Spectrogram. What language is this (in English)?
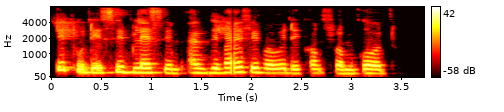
Nigerian Pidgin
